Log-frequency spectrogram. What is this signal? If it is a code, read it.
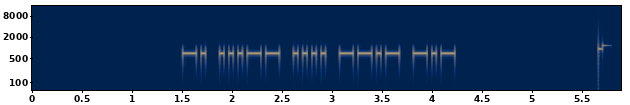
Morse code, heard as a keyed tone, about 25 wpm, 700 Hz. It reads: N3HQK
